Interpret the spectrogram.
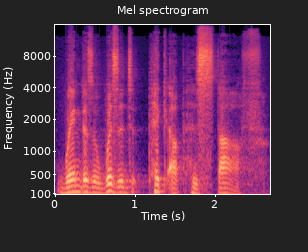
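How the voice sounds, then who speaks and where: Guy teaching english grammar, really slow and deliberate, breaks everything into short bits, normal pitch. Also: a little mellow, slightly rough. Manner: deliberate, didactic, spells out each point in short phrases. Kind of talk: slow, scripted grammar lesson.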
